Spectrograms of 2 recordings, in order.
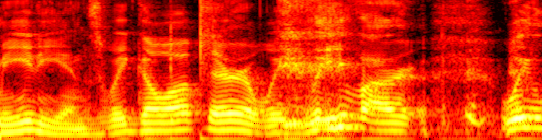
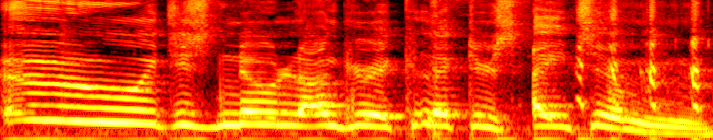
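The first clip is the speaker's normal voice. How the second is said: nerdy cartoon voice, much higher; 8 semitones higher than usual. Talking about cartoon voices they can do, the speaker does a Comic Book Guy voice. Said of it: "the comic book guy from The Simpsons".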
